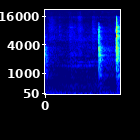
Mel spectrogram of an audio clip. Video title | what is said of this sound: Trail Rider 570 clutch and brake mods #polaris #570 #trailrider | we still got the rattle. When it's done right, that rattle's gonna go away.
